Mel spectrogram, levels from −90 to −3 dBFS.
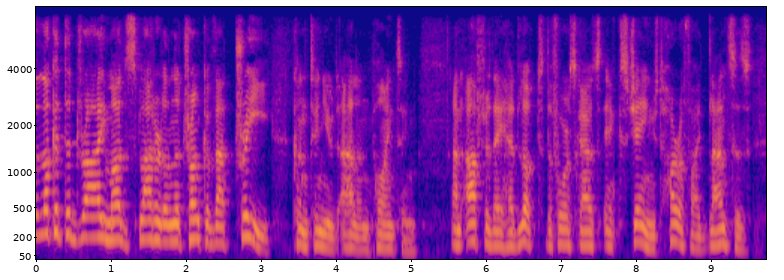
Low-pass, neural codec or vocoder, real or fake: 7.2 kHz; none; real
